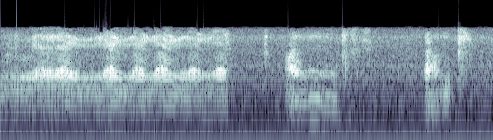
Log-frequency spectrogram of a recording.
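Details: Mia, a pet dog, vocalizing during play time: a run of wavering, harmonic whine-like 'talking' sounds in the first three seconds, then a few shorter yelps and squeaks separated by quiet gaps.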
